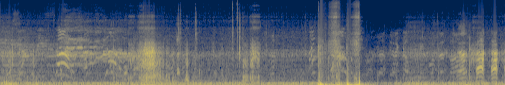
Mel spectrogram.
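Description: Side-by-side UTV engines running low and steady while people laugh and call out. A cluster of loud knocks and bumps close to the microphone comes about six to seven seconds in.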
